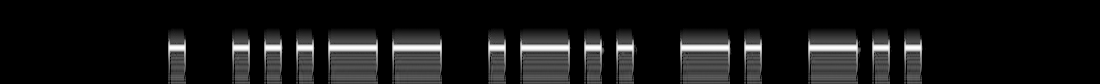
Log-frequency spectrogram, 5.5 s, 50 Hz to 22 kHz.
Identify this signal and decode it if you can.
Morse code, heard as a keyed tone, about 15 wpm, 700 Hz. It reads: E3LND
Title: Code Groups - 5 Letter:Numbers - 15wpm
